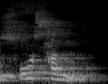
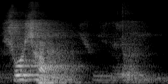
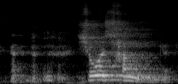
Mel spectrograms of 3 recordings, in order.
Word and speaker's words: 쇼샨: 이것은 소산, 쇼샨인데요. 바로 쇼샨이에요. 발음이 힘드네요. 쇼샨. 쇼샨.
